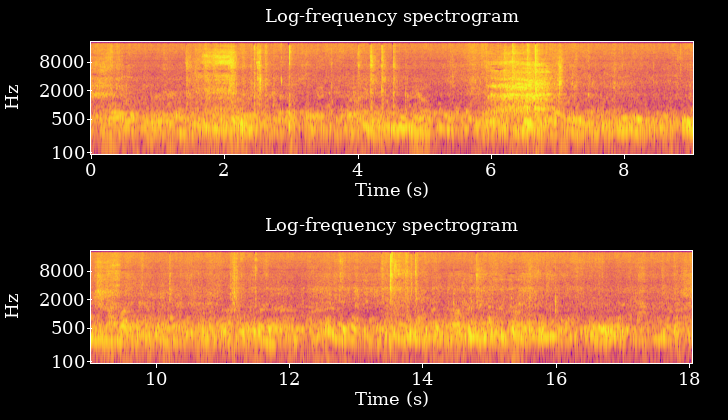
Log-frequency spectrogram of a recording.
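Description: Pigeons coo in a steady chorus of low, throaty rolling calls close by, overlapping continuously with occasional flutters and handling noises.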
